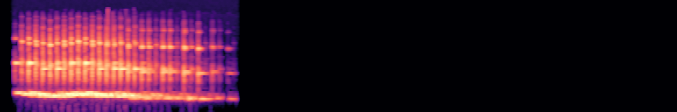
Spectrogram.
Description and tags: A marimba with multiple FX applied to it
